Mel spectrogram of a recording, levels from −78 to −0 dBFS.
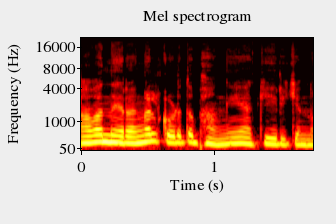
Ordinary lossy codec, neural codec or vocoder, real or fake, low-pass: none; vocoder, 44.1 kHz, 128 mel bands every 512 samples, BigVGAN v2; fake; 19.8 kHz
